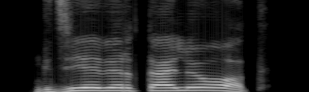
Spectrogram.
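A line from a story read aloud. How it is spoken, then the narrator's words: Distant shouting. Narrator (Russian): кричал вдалеке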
